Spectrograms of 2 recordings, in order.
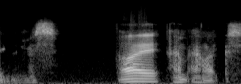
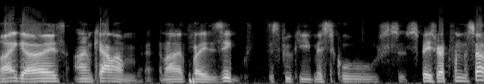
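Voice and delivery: put-on South African accent, high and loud; 5 semitones higher, 6 dB louder than usual. Giving a player's intro in his voice: imitating Callum with South African accent. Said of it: "I didn't know Callum was South African".

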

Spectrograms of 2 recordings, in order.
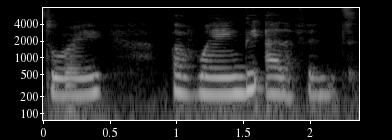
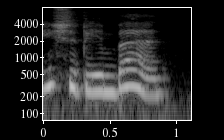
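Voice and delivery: ordinary delivery, nothing marked

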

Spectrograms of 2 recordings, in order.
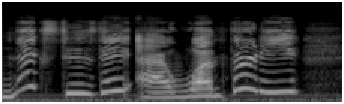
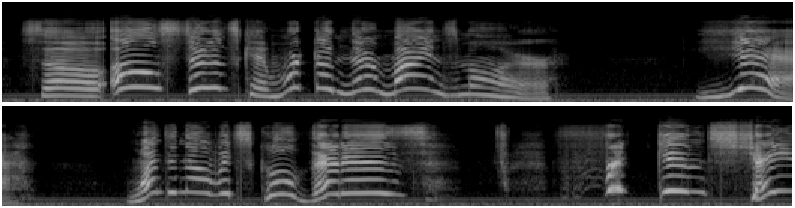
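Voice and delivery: snarky, griping, sarcastic, chatty announcer-style delivery; 2 semitones higher than usual. A school secretary doing the morning announcements at her high school: sarcastic morning announcement. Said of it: "Here, one of them has returned to do secretary work and do the morning announcements at her oddball high school. / Here, one of them has returned to do secretary work and do the morning announcements".

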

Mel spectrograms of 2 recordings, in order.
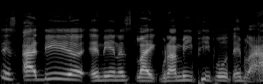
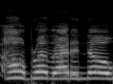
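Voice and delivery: imitated screaming, higher in pitch; 8 semitones higher, 4 dB louder than usual. Retelling what a family member said after the show: imitating someone screaming. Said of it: "But she's screaming".

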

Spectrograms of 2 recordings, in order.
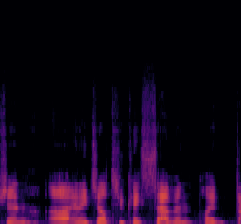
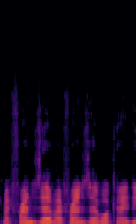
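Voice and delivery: ordinary talk

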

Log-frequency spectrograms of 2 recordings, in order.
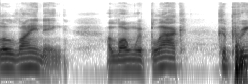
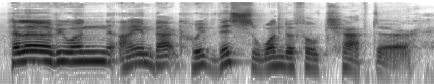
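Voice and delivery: ironic, heavily sarcastic with a swinging tune; 3 semitones higher, 4 dB louder than usual. Greeting listeners on returning with a new chapter, sarcastic. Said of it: "I'm being sarcastic".

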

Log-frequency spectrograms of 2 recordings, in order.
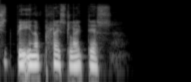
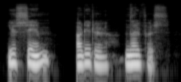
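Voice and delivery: "you seem", then a pause before "a little nervous".

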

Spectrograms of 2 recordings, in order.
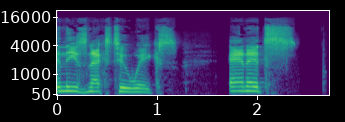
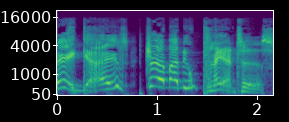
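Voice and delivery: hip youthful skater-dude voice, pitched up; 5 semitones higher than usual. Joking about a rebooted mascot riding a skateboard: hip young Mr. Peanut voice. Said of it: "a young Peanut on a skateboard going".

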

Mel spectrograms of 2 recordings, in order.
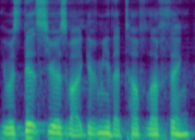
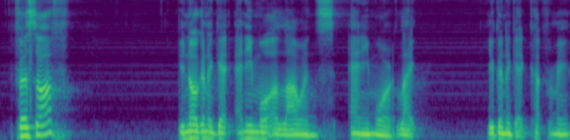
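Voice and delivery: usual speaking voice

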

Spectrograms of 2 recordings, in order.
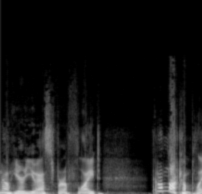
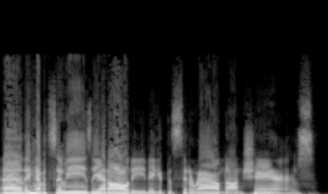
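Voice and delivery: acted stuck-up, snooty, superior know-it-all tone; 4 dB louder than usual. Imitating people who belittle working at Aldi, in a mock-snooty voice. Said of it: "with their snooty voice".

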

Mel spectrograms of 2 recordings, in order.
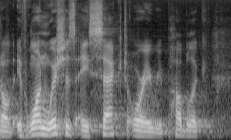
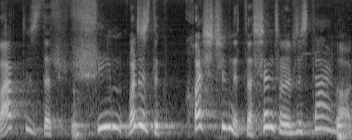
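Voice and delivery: put-on German accent, much higher, slower; 13 semitones higher, 3 dB quieter than usual. Retelling a reading-group story, the speaker quotes Strauss in a high-pitched German accent. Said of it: "(HIGH PITCHED GERMAN ACCENT)".

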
